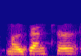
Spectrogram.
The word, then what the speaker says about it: Mozenter: And you can reach me on my Facebook at Bonnie Mosenter Albers. So I'll spell it for you. Bonnie is B-O-N-N-I-E. Mosenter is M-O-Z-E-N-T-E-R. And my last name, Albers, A-L-B-E-R-S.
